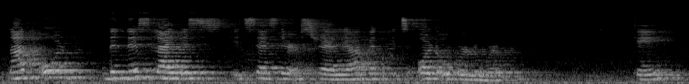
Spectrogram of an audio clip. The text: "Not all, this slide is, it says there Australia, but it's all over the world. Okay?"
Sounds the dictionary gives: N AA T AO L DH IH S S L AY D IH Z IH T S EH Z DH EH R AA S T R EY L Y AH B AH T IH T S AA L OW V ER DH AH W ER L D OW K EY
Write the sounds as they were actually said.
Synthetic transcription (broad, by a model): N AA T AO L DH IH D S L AY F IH S IH T S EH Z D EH R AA S T R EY L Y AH B AH T IH T S AA L OW V ER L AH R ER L OW K EY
